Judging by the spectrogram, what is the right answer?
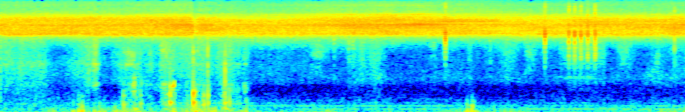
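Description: Close handling noise of a fly rod and fly line worked by hand against the microphone: irregular knocks and rubbing, loudest in the first two and a half seconds and again near the middle, with a short run of quick clicks a little after five seconds. A steady high hiss runs underneath.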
